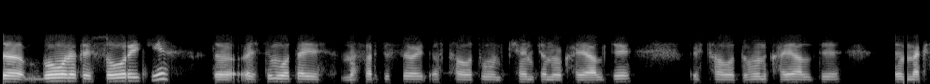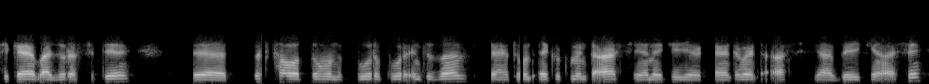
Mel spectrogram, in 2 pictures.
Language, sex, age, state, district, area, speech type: Kashmiri, male, 30-45, Jammu and Kashmir, Budgam, rural, conversation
